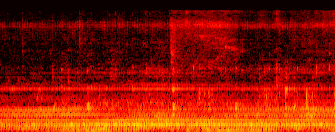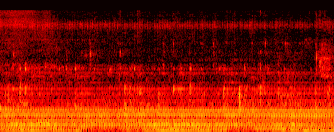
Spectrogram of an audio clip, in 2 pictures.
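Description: A Breville espresso machine hums steadily as its pump pushes water through while brewing a shot with weak pressure, a continuous droning buzz with faint trickling, no talking.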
